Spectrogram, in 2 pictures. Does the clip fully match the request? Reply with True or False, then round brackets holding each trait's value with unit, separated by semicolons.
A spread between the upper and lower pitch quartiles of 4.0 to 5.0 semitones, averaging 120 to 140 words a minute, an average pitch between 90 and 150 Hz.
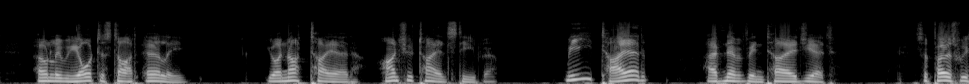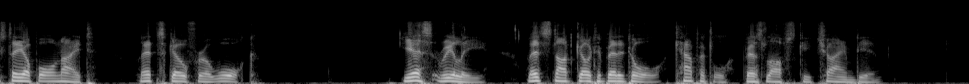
True (4.4 semitones; 135 wpm; 140 Hz)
